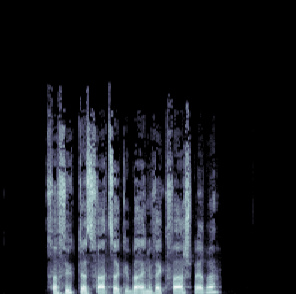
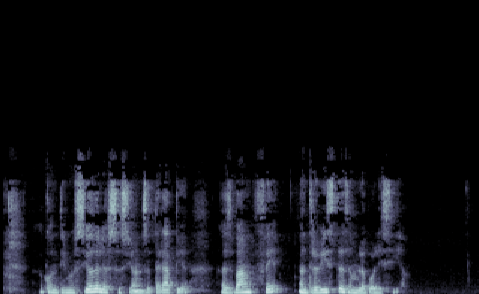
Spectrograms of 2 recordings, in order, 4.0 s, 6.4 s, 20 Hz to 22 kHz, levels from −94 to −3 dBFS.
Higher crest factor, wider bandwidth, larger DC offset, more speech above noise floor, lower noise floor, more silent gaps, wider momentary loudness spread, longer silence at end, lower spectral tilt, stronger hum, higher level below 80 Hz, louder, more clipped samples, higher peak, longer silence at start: about the same, 16 dB vs 18 dB; first, 15 kHz vs 10 kHz; neither; first, over 74 dB vs 53 dB; first, under -90 dBFS vs -77 dBFS; neither; second, 8 LU vs 14 LU; about the same, 1.05 s vs 1.1 s; second, -3.5 dB/octave vs -5 dB/octave; neither; first, -56 dBFS vs -66 dBFS; first, -16 LUFS vs -24 LUFS; neither; first, -2 dBFS vs -8 dBFS; first, 0.6 s vs 0.1 s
